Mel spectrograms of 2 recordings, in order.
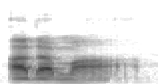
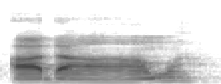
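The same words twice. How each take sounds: First: Adama with a quick, reduced first vowel and long final "ah"; shortened first vowel. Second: Adam said "ah-DAHM", with a full first vowel; long first vowel. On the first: Teacher contrasting here we have Adama, reduced first vowel in Adama. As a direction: clip the first "A" of Adama short, ending on "mah". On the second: Teacher contrasting here we have Adam, long first vowel in Adam. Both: Shown as a demonstration. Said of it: "first vowel is reduced or shortened".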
